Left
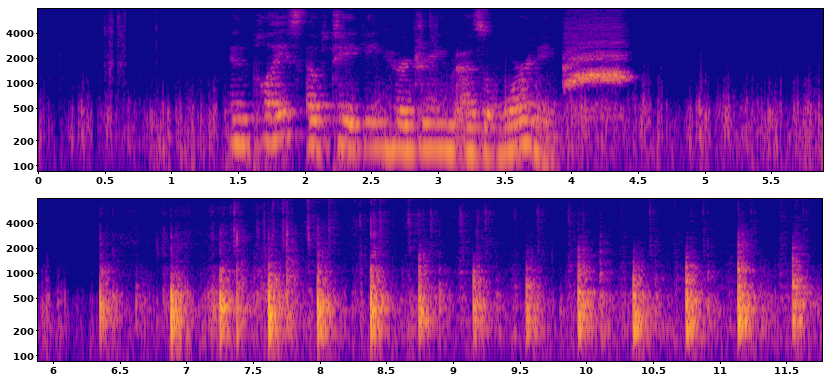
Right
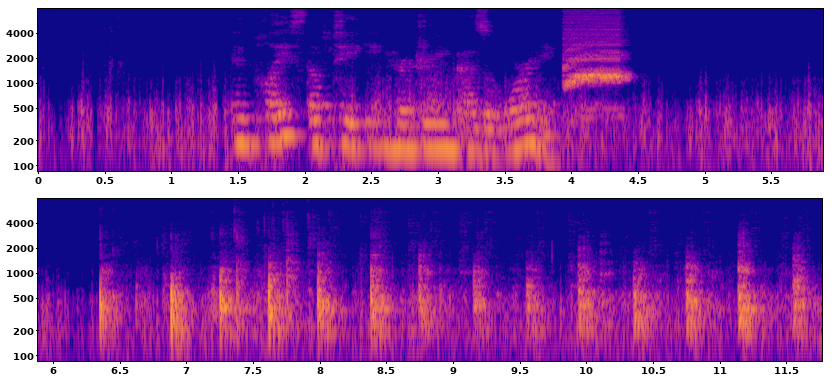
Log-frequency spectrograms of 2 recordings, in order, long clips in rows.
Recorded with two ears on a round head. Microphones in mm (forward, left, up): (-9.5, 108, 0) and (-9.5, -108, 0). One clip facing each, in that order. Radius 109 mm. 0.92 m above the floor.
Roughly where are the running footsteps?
Centre.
